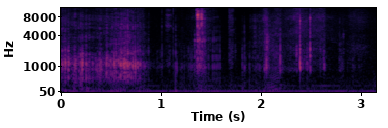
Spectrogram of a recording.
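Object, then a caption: Small wooden box with lid. Fingernails scratch and tap the lid of a small, closed, pale wooden Mikado box, a hollow box that holds sticks. A rough, continuous scratching for the first moment gives way to scattered, dry, bright taps that die away almost instantly.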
